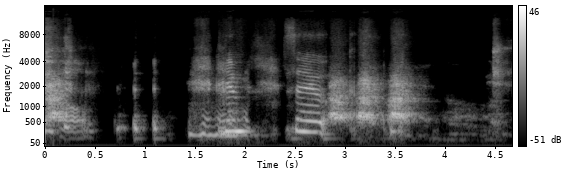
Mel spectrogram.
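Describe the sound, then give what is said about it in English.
A pet dog barking in the background at home: a few short, sharp barks mixed in with people talking. “Sorry, that's my dog in the background.”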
